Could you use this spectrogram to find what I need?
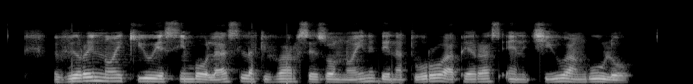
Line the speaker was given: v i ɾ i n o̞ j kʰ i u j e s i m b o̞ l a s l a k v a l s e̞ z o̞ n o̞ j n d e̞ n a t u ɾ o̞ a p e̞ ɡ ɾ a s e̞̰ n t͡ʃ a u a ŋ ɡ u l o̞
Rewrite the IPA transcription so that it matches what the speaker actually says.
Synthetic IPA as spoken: v i ɾ i n o̞ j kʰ i u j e s i m b o̞ l a s l a k v a ɾ s e̞ z o̞ n o̞ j n d e̞ n a t u ɾ o̞ a p e̞ ɾ a s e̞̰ n t͡ʃ i u a ŋ ɡ u l o̞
